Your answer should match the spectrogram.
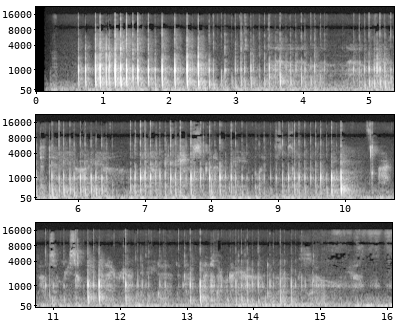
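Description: Fingernails tapping and clicking rapidly on a small plastic slime container, in quick runs of taps.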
